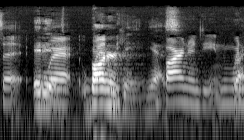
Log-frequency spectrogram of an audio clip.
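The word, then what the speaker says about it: Barnardine: Is that how you pronounce it? It Where, is. Bernardine, yes.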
